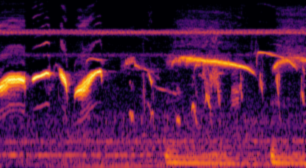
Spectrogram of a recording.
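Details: Chinese hwamei kept as a cage bird and described as singing well; a few loud, clear whistled slurs in the first second, then fainter, softer notes over a low steady hum.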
